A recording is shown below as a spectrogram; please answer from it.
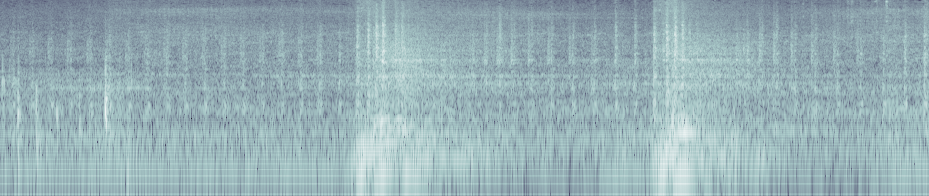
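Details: Jeep Grand Cherokee petrol engine idling with a rapid steady knock and a few louder bursts; owner considered the flexplate but the noise seems to come from further forward, mid to upper engine; cause unknown.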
